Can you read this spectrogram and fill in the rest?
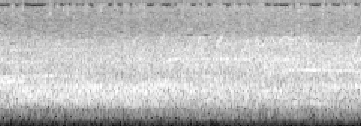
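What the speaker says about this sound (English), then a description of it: "There are some people clapping, there's some people that weren't" Audience clapping at a Turning Point USA event, a dense continuous roar of many hands with crowd murmur mixed in, heard as if played back from a recording, steady and full throughout.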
